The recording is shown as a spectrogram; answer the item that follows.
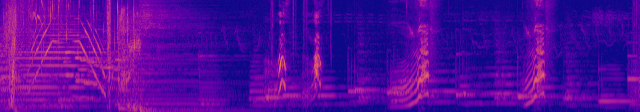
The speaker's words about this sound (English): What was that? That? Oh, that was the little old lady with the dog that wheezed.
